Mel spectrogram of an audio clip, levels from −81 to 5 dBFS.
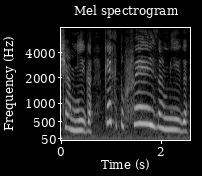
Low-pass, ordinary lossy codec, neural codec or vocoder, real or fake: none; none; none; real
